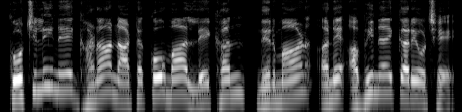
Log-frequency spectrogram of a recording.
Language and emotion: Gujarati, neutral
